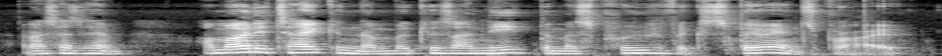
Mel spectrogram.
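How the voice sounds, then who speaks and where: A man with an English accent at a moderate pace. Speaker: YouTuber. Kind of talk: casual monologue vlog. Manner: halting.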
